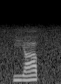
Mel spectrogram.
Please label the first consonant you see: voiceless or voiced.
voiced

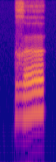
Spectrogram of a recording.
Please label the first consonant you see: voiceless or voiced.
voiced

